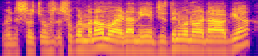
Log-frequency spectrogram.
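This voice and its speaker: A man's voice: fairly high pitch, fairly even intonation, fast talker, fairly bright tone, no room sound. Man in his twenties teaching an online physics class. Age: 20s. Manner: joking, teasing students between explanations. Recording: dull dry online class audio.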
